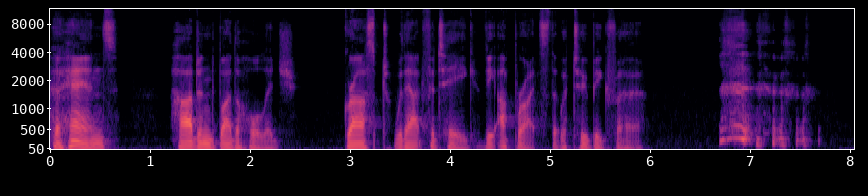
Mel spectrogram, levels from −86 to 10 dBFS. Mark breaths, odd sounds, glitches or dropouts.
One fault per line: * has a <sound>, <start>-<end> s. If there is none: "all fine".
* has a laugh, 6.7-7.7 s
